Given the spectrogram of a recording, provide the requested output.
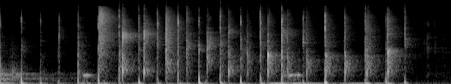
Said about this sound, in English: Should we have a round of applause? Yeah, I wish... Oh, absolutely.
